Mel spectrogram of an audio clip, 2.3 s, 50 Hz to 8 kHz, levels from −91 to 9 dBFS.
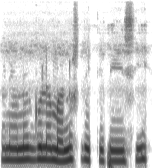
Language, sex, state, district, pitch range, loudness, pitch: Bengali, male, Assam, Hailakandi, 185-205 Hz, -15 LUFS, 200 Hz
